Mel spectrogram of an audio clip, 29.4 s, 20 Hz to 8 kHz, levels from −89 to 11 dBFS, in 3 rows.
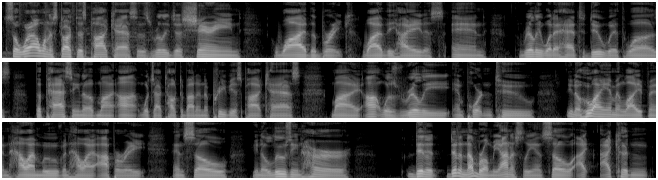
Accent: American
